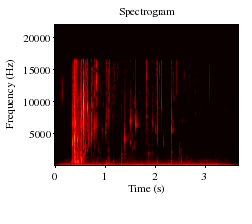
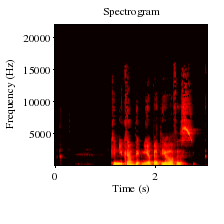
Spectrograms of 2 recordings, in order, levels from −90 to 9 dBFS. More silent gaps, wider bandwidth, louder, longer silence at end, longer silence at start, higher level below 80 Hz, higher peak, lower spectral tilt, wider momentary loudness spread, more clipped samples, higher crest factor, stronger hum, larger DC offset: neither; about the same, 17 kHz vs 15.5 kHz; second, -41 LUFS vs -28 LUFS; second, 0.05 s vs 0.3 s; second, 0.05 s vs 1.15 s; about the same, -54 dBFS vs -56 dBFS; first, -8 dBFS vs -12 dBFS; second, -1 dB/octave vs -6 dB/octave; first, 24 LU vs 10 LU; neither; first, 36 dB vs 18 dB; neither; neither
